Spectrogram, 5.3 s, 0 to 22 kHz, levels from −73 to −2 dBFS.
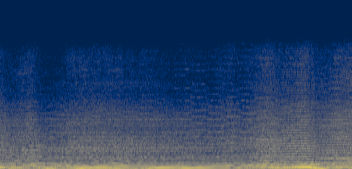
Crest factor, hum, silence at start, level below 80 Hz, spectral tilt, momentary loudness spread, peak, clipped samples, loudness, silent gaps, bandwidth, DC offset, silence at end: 14 dB; none; 0 s; -34 dBFS; -6 dB/octave; 8 LU; -6 dBFS; under 0.1%; -21 LUFS; none; 17 kHz; under 0.1%; 0 s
